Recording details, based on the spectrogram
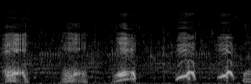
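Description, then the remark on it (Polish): Five rhythmic splashing sloshes, about half a second apart, like the steady steps of someone wading through water, moderately loud with no talking. “Bardzo brnie przez wodę.”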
